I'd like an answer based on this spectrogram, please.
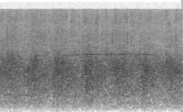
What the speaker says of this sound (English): Could I get a round of applause for that?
